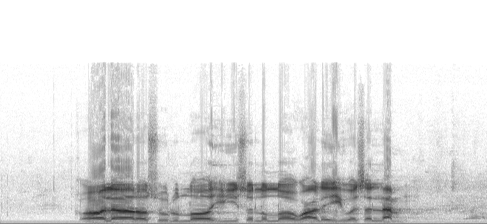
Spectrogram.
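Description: A man sings a drawn-out melody close to a microphone.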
